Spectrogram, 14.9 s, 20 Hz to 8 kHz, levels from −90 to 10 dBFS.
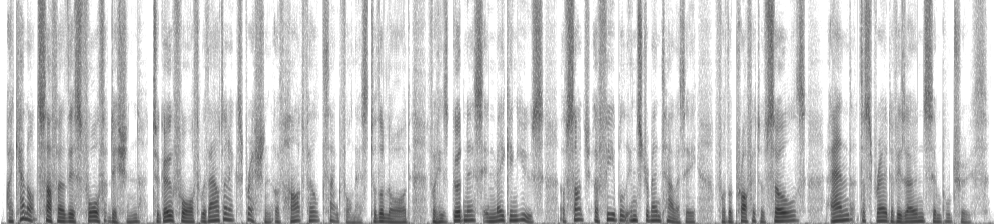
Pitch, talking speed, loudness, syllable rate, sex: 135 Hz, 170 wpm, -21 LUFS, 4.7 syllables/s, male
